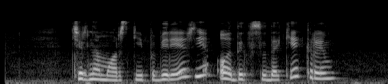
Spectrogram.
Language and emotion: Russian, positive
